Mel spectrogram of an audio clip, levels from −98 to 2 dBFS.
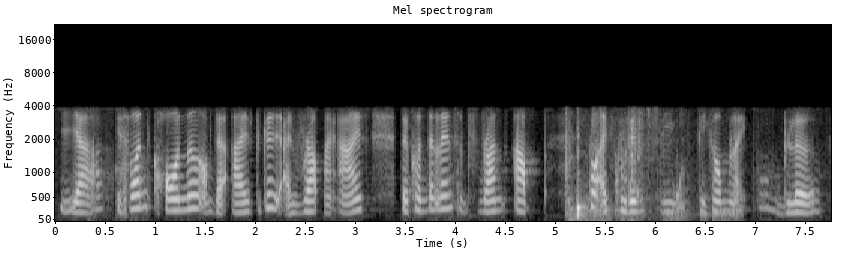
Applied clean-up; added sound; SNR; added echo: neural mask model RNNoise.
